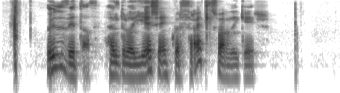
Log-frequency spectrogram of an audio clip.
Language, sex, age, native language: Icelandic, male, 40-49, Icelandic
